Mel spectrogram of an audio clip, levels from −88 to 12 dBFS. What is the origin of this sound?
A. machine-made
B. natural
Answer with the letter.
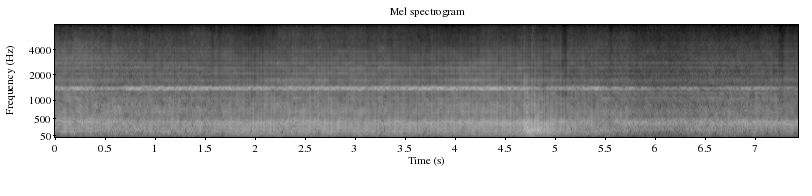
A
